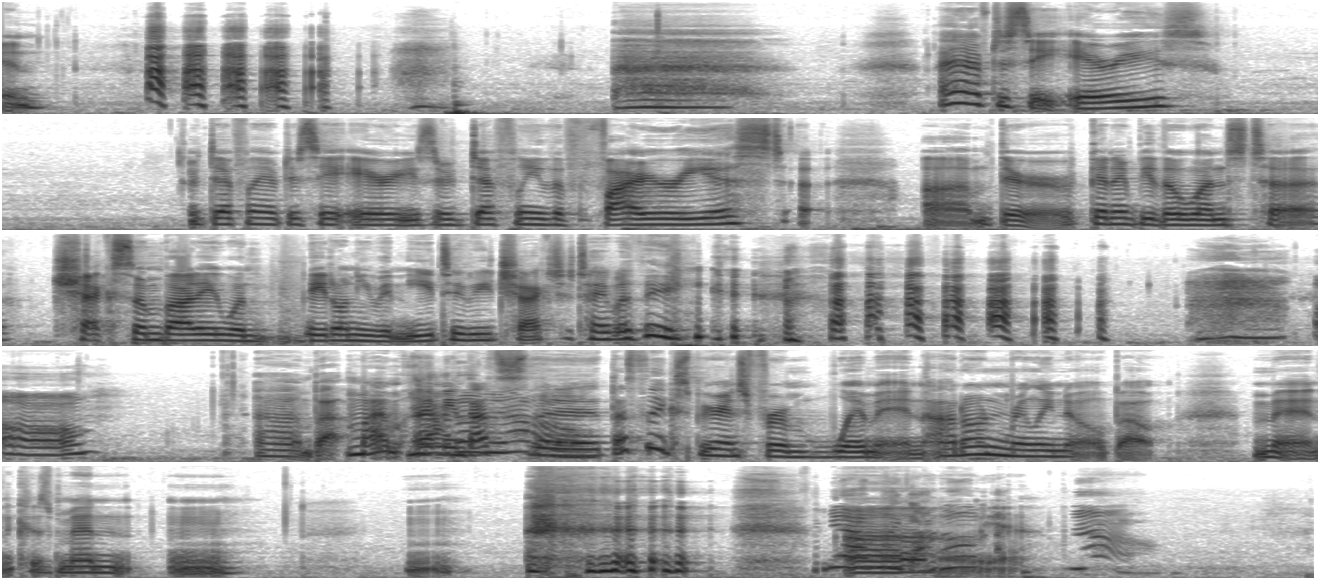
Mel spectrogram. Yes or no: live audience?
no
